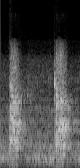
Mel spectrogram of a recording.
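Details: Adult dog indoors barking nervously while backing away towards the door from something it will not approach; two sharp single barks about one second apart over a quiet room hum.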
